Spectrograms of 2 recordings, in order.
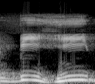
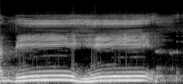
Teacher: با کے نیچے زیر ہے، زیر کو معروف ادا کرنا ہے، بی ہی، اور لمبا نہیں کرنا، بی ہی ایسے لمبا نہیں کرنا۔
